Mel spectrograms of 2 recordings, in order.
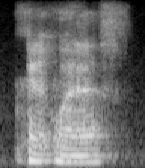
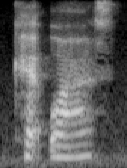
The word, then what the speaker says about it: Khet Waas: Khet Waas. Khet Waas.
